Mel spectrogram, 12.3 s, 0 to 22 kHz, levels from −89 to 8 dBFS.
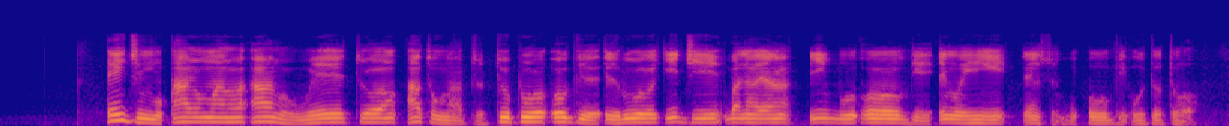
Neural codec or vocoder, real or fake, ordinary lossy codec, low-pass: codec, 16 kHz, 1 kbps, FunCodec, trained on Chinese and English, 50 frames a second; fake; none; 7.2 kHz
